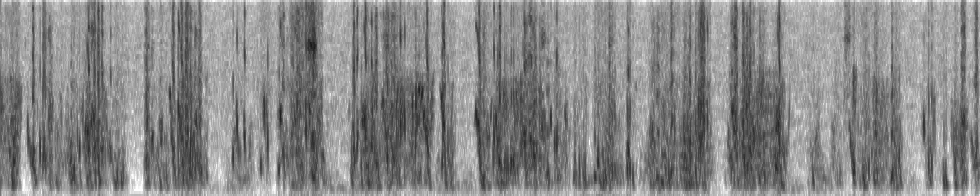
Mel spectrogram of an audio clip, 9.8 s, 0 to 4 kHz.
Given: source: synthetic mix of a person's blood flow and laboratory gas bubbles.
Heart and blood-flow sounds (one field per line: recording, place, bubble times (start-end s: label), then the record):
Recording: Doppler ultrasound of blood flow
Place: precordium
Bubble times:
0.00-0.61 s: bubbles
0.69-1.29 s: bubbles
1.42-2.08 s: bubbles
2.29-2.48 s: bubbles
2.56-3.24 s: bubbles
3.47-4.57 s: bubbles
4.73-6.37 s: bubbles
6.47-7.11 s: bubbles
7.22-7.90 s: bubbles
8.08-8.18 s: bubbles
8.33-9.05 s: bubbles
9.20-9.81 s: bubbles
From the record:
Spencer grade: 4 (maximum detectable bubble signal sounding continuously throughout systole and diastole of every cardiac period, and overriding the amplitude of the normal cardiac signals)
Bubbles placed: anywhere in the cardiac cycle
